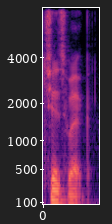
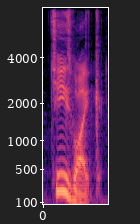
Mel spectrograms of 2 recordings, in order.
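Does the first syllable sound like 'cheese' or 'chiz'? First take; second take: chiz; cheese. First: The first syllable has a short vowel, 'chiz'. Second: The first syllable has a long vowel, 'cheese'. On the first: This is the usual pronunciation of the name. "change the pronunciation of Chiswick" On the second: This is a playful proposed pronunciation. "I just think that would have been more fun"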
